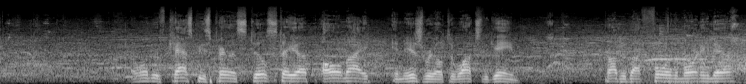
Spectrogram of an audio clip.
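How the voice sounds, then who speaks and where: A man speaks in an animated tone at a moderate pace. There is noticeable background noise. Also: fairly high pitch for a man, ordinary pitch variation. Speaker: color commentator. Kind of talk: live basketball commentary. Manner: analytical, conversational, animated.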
